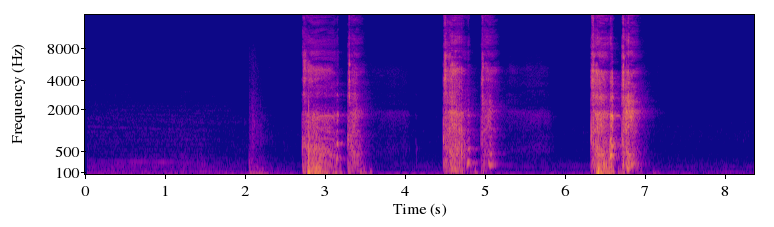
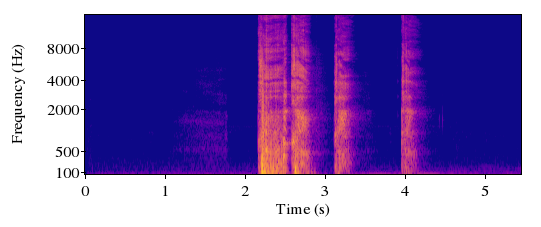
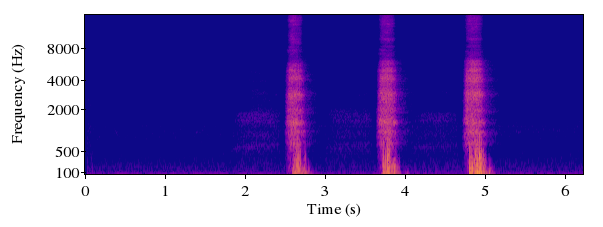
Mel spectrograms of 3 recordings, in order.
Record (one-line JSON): {"three_cough_length": "8.4 s", "three_cough_amplitude": 18538, "three_cough_signal_mean_std_ratio": 0.32, "cough_length": "5.5 s", "cough_amplitude": 32768, "cough_signal_mean_std_ratio": 0.27, "exhalation_length": "6.2 s", "exhalation_amplitude": 11759, "exhalation_signal_mean_std_ratio": 0.26, "survey_phase": "beta (2021-08-13 to 2022-03-07)", "age": "18-44", "gender": "Female", "wearing_mask": "No", "symptom_cough_any": true, "symptom_new_continuous_cough": true, "symptom_runny_or_blocked_nose": true, "symptom_fatigue": true, "symptom_change_to_sense_of_smell_or_taste": true, "symptom_onset": "6 days", "smoker_status": "Never smoked", "respiratory_condition_asthma": false, "respiratory_condition_other": false, "recruitment_source": "Test and Trace", "submission_delay": "1 day", "covid_test_result": "Positive", "covid_test_method": "RT-qPCR", "covid_ct_value": 21.0, "covid_ct_gene": "ORF1ab gene", "covid_ct_mean": 21.2, "covid_viral_load": "110000 copies/ml", "covid_viral_load_category": "Low viral load (10K-1M copies/ml)"}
